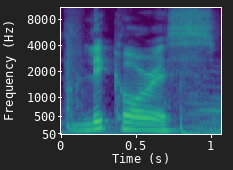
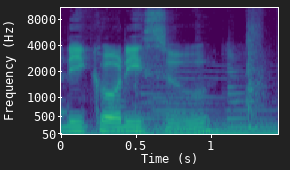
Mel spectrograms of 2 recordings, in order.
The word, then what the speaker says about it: Lycoris: it's licorice recoil um if it was in English I would pronounce it like chorus recoil but uh the the logo had uh ricorisu recoil so I guess I guess it's licorice um and I have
